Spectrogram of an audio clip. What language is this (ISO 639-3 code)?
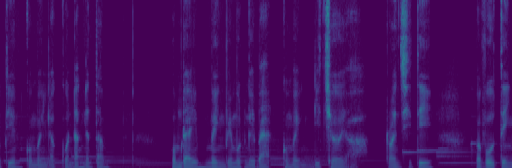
vie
